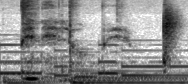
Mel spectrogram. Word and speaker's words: Penelope: Her name is Penelope. Spanish pronunciation, Penelope. But we all call her Loli.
